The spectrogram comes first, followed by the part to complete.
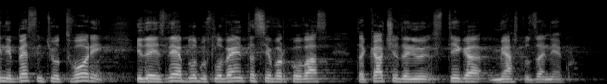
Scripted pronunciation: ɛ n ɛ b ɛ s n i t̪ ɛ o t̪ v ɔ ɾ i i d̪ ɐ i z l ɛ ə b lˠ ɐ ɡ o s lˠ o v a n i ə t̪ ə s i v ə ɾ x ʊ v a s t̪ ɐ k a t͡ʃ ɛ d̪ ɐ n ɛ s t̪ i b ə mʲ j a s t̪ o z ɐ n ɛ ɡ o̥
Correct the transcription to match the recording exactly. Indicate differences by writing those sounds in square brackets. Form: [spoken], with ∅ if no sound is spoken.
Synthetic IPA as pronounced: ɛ n ɛ b ɛ s n i t̪ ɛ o t̪ v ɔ ɾ i i d̪ ɐ i z l ɛ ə b lˠ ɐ ɡ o s lˠ o v [ɛ] n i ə t̪ ə s i v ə ɾ x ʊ v a s t̪ ɐ k a t͡ʃ ɛ d̪ ɐ n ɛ s t̪ i [ɡ] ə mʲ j a s t̪ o z ɐ n ɛ ɡ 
